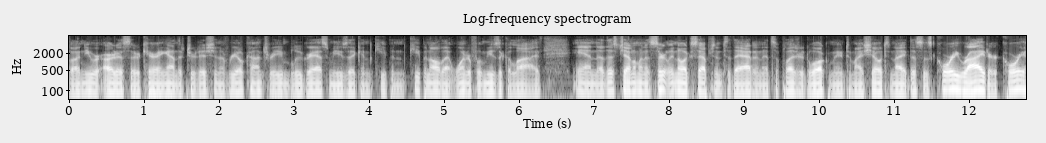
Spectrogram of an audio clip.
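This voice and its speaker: A man's voice: low voice, level tone, fast, darkish tone, smooth, no room sound. A man hosting a country music radio show, with upbeat presenter patter and a few fillers.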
